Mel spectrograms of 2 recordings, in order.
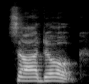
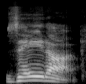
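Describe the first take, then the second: First: The name is said with its Hebrew pronunciation. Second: The name is said with its English pronunciation.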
